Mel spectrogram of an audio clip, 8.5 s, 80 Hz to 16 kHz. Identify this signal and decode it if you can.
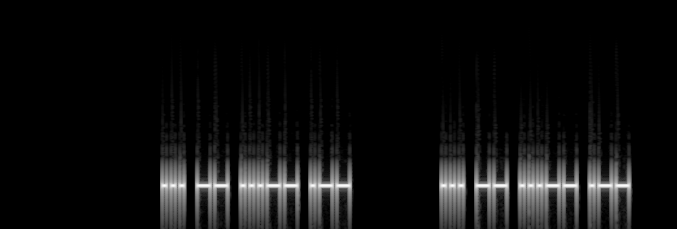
Morse code, heard as a keyed tone, about 22 wpm, 700 Hz. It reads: SM3W SM3W
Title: DXCC-100 Call Signs - 4 Characters - Repeated 2x - 22wpm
